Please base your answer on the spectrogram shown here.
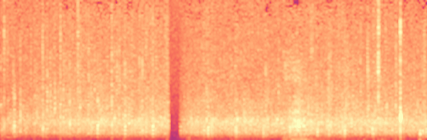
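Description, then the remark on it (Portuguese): A church audience applauds the Lord Jesus one morning, steadily, a dense wash of many hands clapping at once, sustained across the whole moment with a brief dip partway through before the clapping continues. “Quem pode dar um aplauso ao Senhor Jesus?”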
